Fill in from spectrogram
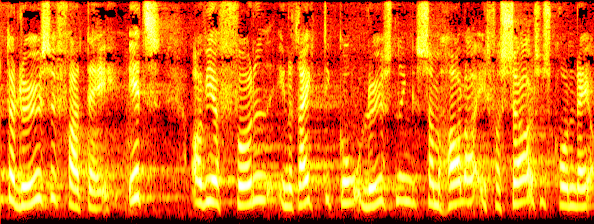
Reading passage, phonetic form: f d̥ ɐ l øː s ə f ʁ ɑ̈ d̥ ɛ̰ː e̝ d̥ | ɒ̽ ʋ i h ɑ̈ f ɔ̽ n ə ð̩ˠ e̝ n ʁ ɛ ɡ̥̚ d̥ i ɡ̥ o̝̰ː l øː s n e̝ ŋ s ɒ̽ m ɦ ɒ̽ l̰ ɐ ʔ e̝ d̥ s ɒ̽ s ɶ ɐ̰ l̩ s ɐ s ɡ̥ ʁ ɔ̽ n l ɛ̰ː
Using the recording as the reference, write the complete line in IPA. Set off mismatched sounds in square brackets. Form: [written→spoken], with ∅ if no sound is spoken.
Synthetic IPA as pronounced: f d̥ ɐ l øː s ə f ʁ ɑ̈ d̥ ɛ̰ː e̝ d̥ | ɒ̽ ʋ i h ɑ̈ f ɔ̽ n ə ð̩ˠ e̝ n ʁ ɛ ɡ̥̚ d̥ i ɡ̥ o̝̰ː l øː s n e̝ ŋ s ɒ̽ m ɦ ɒ̽ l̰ ɐ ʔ e̝ d̥ [s→f] ɒ̽ s ɶ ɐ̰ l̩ s [ɐ→ə] s ɡ̥ ʁ ɔ̽ n l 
